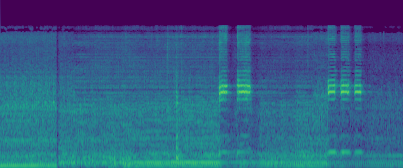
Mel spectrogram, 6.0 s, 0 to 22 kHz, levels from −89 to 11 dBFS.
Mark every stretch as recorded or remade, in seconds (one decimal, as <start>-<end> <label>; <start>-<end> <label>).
0.0-1.1 recorded; 1.1-4.7 remade; 4.7-6.0 recorded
